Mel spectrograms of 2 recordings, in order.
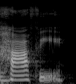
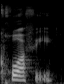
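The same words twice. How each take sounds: First: The first vowel sounds like 'cah'. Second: The first vowel sounds like 'caw'. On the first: This is how someone else says it. "She says" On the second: This is how the speakers themselves say it. "We say"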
